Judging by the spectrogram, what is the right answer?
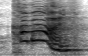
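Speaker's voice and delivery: high, eager call to his brother. Acted. Stanley urging Arthur to fly him, eager and high. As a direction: urge him on brightly.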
